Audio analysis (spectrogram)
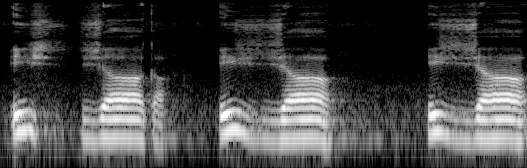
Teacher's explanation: حروف مدہ میں سے ایک حرف مدہ موجود ہے الف مدہ، لہذا اس کو دراز کریں گے۔ ایاک، اییا، اییا، یعنی یہ انگلی کھولنی ہے، جتنی دیر لگے اتنی دیر آواز جاری رکھیں گے۔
